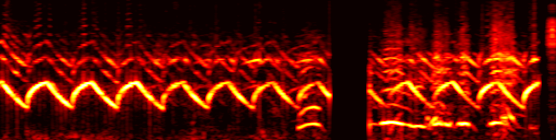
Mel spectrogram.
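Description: Police siren on a fast yelp, its pitch sweeping up and down about three times a second. The sound drops out for a moment about two and a half seconds in, then the yelp carries on.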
